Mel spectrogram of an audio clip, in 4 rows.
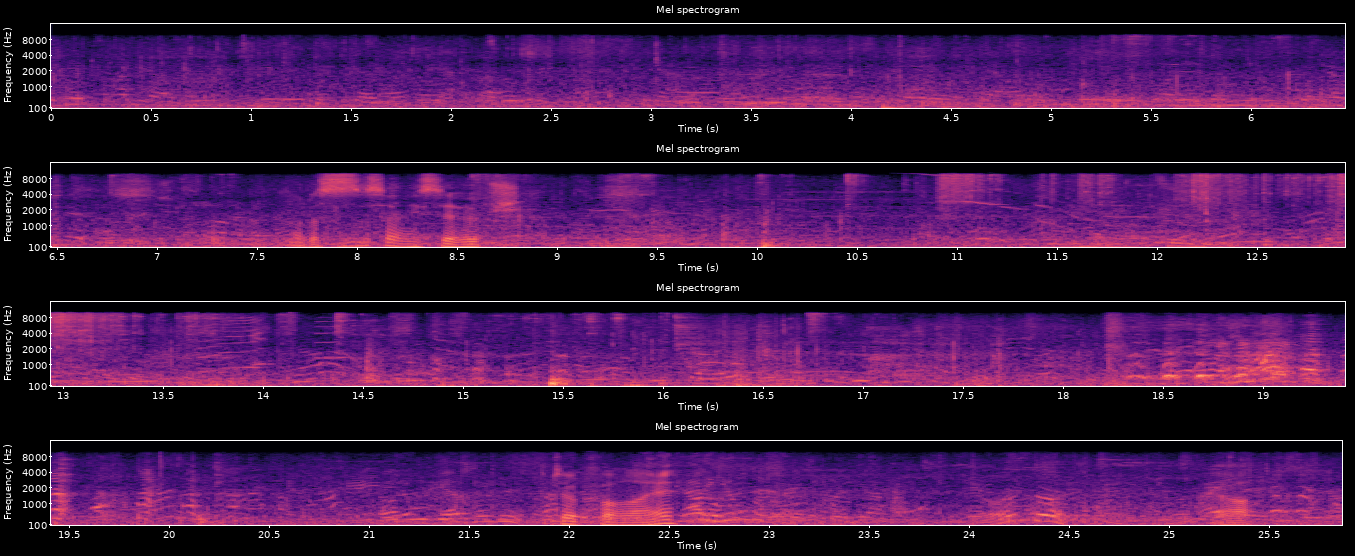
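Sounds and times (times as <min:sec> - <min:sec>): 
crowd murmur of many voices at a Christmas market in Cologne city centre: 0:00.0 - 0:25.8
laughter: 0:14.6 - 0:16.0, 0:18.2 - 0:20.9, 0:25.2 - 0:25.8.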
